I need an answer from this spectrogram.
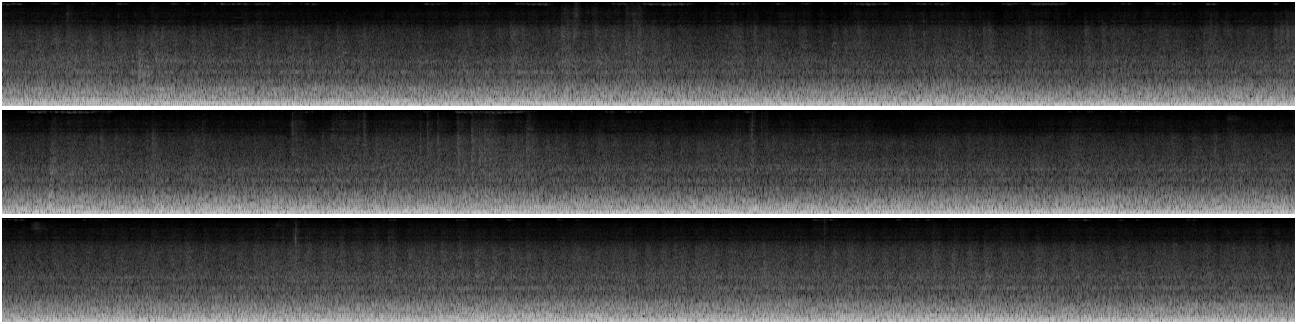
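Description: A train running along the track, heard from on board at its front: a steady, loud low rumble with an engine hum that wavers slightly in pitch.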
